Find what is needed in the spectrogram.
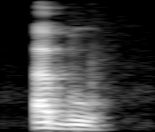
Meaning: at the end of one's tether
- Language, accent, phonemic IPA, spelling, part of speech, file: French, France, /a bu/, à bout, adjective, LL-Q150 (fra)-à bout.wav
